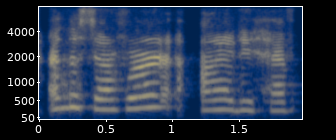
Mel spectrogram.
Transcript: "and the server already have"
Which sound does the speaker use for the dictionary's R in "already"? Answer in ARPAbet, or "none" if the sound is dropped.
L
